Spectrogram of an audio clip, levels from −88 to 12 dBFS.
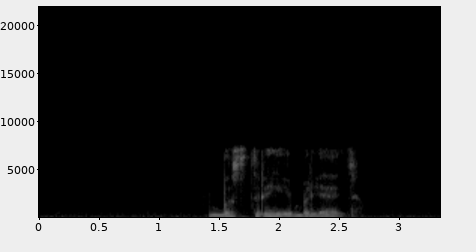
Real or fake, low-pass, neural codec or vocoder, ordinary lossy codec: fake; 7.2 kHz; codec, 16 kHz, 4.8 kbps, FACodec; Opus, 32 kbps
